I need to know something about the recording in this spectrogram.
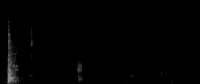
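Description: A sharp click, then two fainter clicks within the first second: a key turning in the trunk lock of a 2009 Ford Mustang GT and the trunk-lid latch releasing.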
